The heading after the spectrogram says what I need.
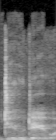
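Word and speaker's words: Doudou: called doo doo okay d-o-u-d-o-u there's no other way to pronounce that other than doo doo and in videos she's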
